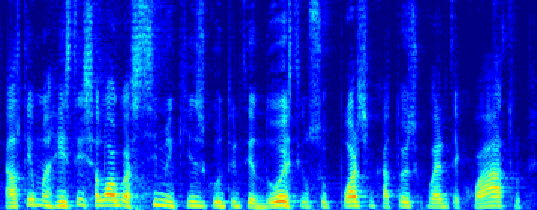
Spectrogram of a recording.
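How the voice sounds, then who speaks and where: A man's voice: high voice, fast talker, dark tone, slightly rough. A man with a Brazilian Portuguese accent giving live stock market commentary over charts, blunt and slangy, rattling off repeated words as he flips through them.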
